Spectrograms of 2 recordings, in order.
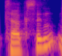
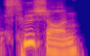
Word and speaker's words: Tucson: spent six years working in Refugee resettlement in toxin sorry Tucson Arizona sorry I pronounced that very wrong the first time and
